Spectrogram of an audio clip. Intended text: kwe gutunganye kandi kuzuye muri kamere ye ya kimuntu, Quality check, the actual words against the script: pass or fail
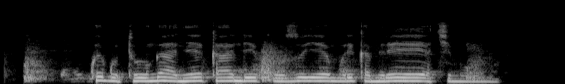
pass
